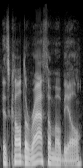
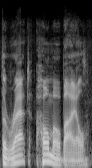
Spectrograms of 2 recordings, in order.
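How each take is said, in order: First: The name is divided as Ratho-mobile. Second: The name is divided as Rat-Homobile. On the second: "I first read that as the Rat Homobile"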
